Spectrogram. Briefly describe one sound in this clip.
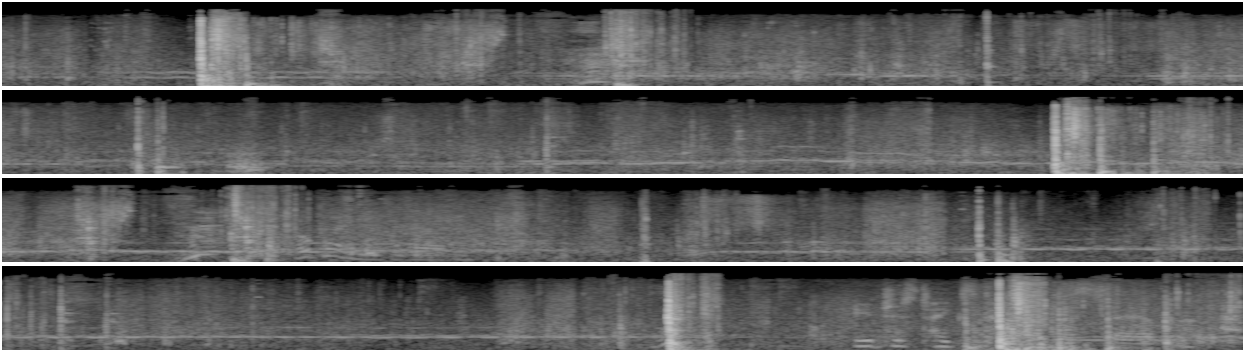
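An axe splits wood with sharp, heavy cracks.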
